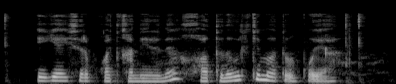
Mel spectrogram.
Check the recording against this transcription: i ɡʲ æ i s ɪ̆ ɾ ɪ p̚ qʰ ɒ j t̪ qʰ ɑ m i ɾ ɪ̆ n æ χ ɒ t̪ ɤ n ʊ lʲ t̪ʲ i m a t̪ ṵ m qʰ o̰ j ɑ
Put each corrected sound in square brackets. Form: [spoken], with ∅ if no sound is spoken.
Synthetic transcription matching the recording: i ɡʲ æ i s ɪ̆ ɾ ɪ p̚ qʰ ɒ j t̪ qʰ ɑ [n] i ɾ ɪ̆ n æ χ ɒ t̪ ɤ n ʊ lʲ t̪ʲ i m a t̪ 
